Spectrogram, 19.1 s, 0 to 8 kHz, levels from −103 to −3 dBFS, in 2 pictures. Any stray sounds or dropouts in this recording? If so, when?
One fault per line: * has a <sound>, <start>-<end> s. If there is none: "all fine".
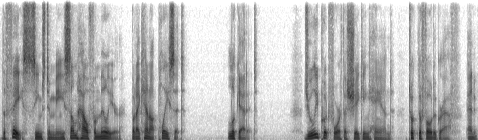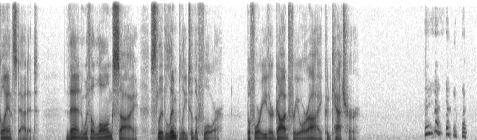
* has a laugh, 18.0-18.9 s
